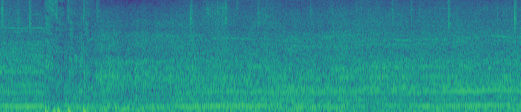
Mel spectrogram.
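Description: Onboard a rallycross car on the Bark River track in a NASA Rallycross Lites race, with a steady loud engine drone, gravel and tire noise, and a brief clatter near the start.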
